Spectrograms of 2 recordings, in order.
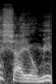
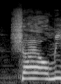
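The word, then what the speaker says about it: Xiaomi: इसी तरह शायोमी नहीं, शायोमी होता है।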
